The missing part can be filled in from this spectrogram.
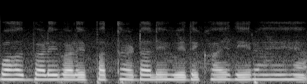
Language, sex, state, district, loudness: Hindi, female, Chhattisgarh, Bilaspur, -13 LUFS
